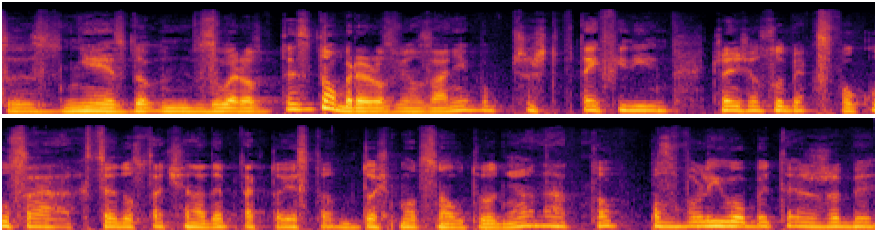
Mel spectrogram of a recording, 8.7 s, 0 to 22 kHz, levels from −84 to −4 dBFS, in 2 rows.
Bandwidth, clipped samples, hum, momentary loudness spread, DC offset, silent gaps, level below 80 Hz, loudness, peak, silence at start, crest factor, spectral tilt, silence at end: 16 kHz; under 0.1%; none; 6 LU; under 0.1%; none; -46 dBFS; -19 LUFS; 0 dBFS; 0 s; 18 dB; -6 dB/octave; 0 s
